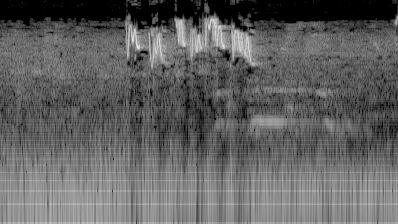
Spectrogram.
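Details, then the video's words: A yellow-fronted canary (green singing finch, Crithagra mozambica) gives a quick burst of bright, high chirping notes lasting about a second, over a low, steady hum. "mozambik gacor"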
